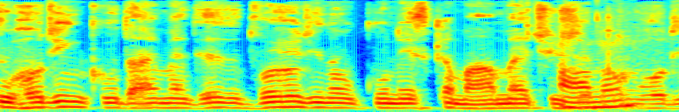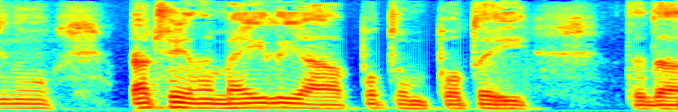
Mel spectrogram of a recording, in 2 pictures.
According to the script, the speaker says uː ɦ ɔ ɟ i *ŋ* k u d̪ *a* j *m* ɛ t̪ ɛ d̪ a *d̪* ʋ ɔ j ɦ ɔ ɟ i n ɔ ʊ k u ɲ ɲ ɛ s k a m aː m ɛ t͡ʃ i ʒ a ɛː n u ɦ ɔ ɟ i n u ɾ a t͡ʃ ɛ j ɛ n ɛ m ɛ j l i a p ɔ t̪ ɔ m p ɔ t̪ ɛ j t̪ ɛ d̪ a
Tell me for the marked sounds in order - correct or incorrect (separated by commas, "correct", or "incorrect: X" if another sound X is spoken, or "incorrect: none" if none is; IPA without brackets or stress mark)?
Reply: correct, correct, correct, correct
